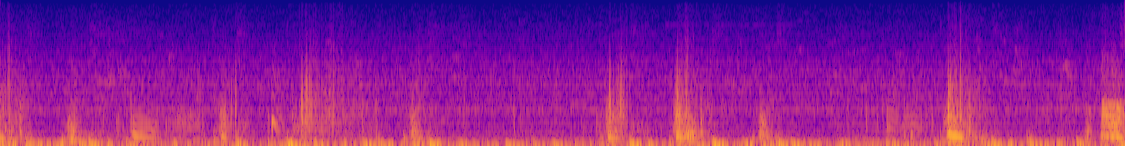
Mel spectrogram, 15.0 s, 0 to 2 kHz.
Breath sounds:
1.67-2.15 s: wheeze
3.95-5.12 s: inhalation
3.95-5.12 s: crackles
5.34-5.82 s: exhalation
5.34-5.82 s: crackles
8.08-8.37 s: wheeze
8.98-9.55 s: inhalation
8.98-9.55 s: crackles
10.05-10.56 s: exhalation
10.05-10.56 s: crackles
12.62-12.94 s: wheeze

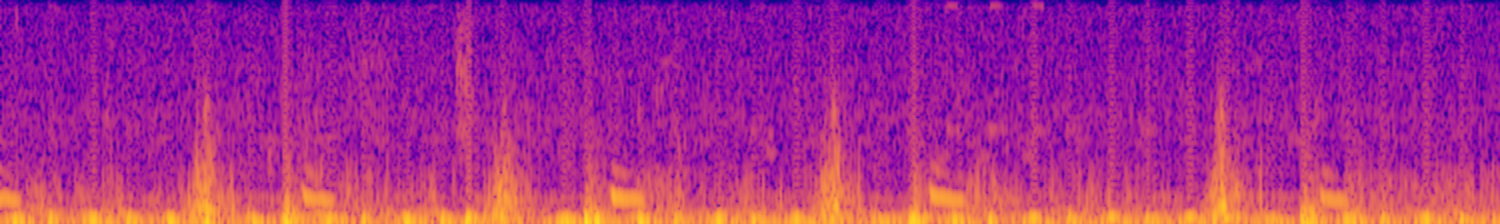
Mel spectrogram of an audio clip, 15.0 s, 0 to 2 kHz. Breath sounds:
1.75-2.39 s: inhalation
2.73-4.40 s: exhalation
3.00-3.36 s: wheeze
4.78-5.39 s: inhalation
5.75-7.91 s: exhalation
6.08-6.46 s: wheeze
8.10-8.71 s: inhalation
9.13-10.40 s: exhalation
9.25-9.68 s: wheeze
10.46-11.88 s: exhalation
12.12-12.73 s: inhalation
13.17-13.50 s: wheeze

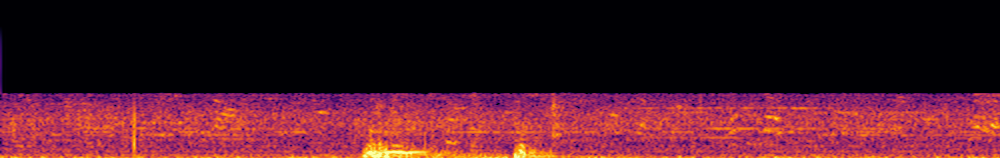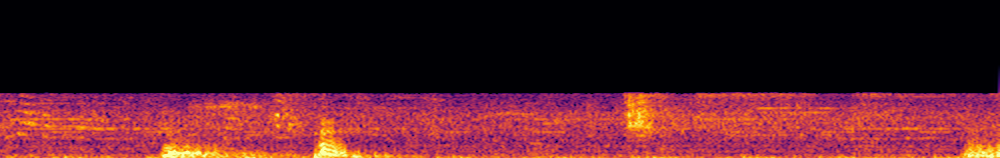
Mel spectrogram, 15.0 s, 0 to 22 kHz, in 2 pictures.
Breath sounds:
2.60-3.74 s: inhalation
2.60-3.74 s: crackles
3.78-4.29 s: exhalation
3.78-4.29 s: crackles
8.68-9.82 s: inhalation
8.68-9.82 s: crackles
9.82-10.73 s: exhalation
9.82-10.73 s: crackles
14.69-15.00 s: inhalation
14.69-15.00 s: crackles

